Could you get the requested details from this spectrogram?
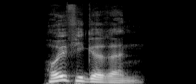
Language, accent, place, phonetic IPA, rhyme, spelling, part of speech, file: German, Germany, Berlin, [ˈhɔɪ̯fɪɡəʁən], -ɔɪ̯fɪɡəʁən, häufigeren, adjective, De-häufigeren.ogg
- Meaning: inflection of häufig: 1. strong genitive masculine/neuter singular comparative degree 2. weak/mixed genitive/dative all-gender singular comparative degree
